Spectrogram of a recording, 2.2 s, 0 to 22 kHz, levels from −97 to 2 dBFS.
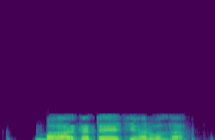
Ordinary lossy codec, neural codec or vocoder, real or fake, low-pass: AAC, 16 kbps; none; real; 7.2 kHz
